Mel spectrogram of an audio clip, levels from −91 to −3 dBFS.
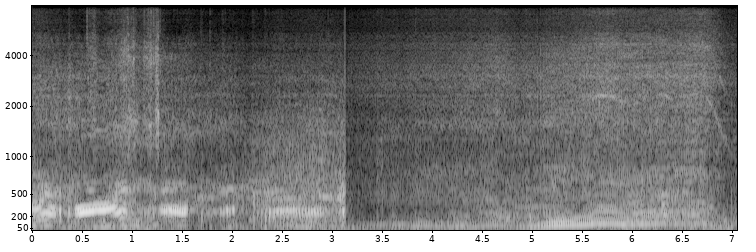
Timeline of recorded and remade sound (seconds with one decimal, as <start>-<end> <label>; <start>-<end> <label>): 0.0-0.9 remade; 0.9-1.3 recorded; 1.3-5.6 remade; 5.6-7.1 recorded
